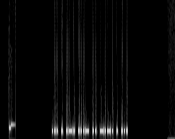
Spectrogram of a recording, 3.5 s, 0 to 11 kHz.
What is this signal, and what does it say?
Morse code, heard as a keyed tone, about 53 wpm, 700 Hz. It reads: SERVICES
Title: Sets of 5 Words - New Word Drill - 50wpm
